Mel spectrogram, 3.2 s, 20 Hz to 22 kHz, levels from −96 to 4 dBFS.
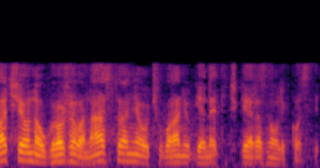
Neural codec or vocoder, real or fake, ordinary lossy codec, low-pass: vocoder, 22.05 kHz, 80 mel bands, WaveNeXt; fake; AAC, 32 kbps; 5.4 kHz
